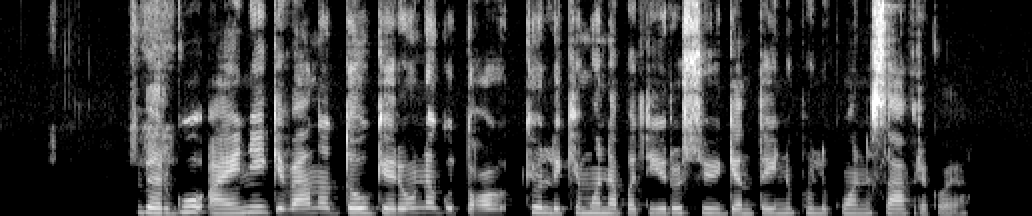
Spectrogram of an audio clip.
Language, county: Lithuanian, Vilnius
